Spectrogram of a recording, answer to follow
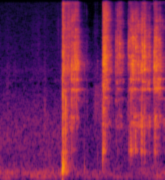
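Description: Two hard blows on a globe piggy bank about half a second apart, a second in; the second one breaks it, followed by a clattering and clinking of loose pieces.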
